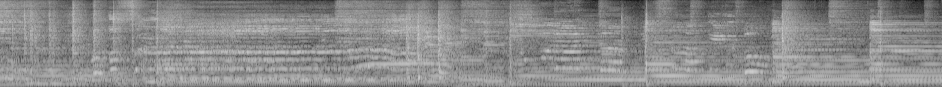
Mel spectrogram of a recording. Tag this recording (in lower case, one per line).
singing
music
